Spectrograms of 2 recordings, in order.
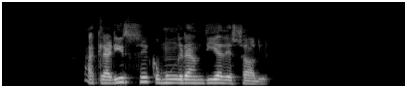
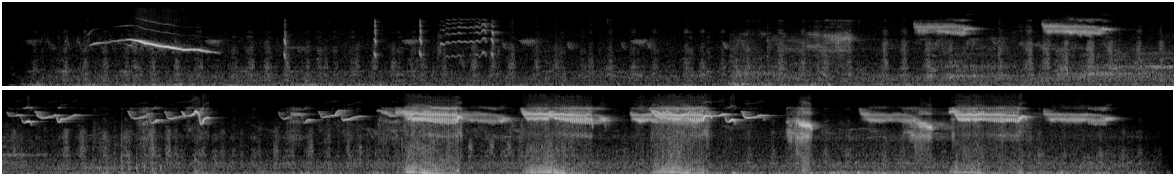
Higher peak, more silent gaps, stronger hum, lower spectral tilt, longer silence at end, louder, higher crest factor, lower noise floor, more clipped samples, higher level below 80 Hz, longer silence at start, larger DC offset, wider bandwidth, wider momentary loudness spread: about the same, -6 dBFS vs -4 dBFS; neither; neither; first, -6.5 dB/octave vs 0.5 dB/octave; first, 1.4 s vs 0.3 s; second, -24 LUFS vs -16 LUFS; about the same, 20 dB vs 18 dB; first, -85 dBFS vs -47 dBFS; neither; second, -74 dBFS vs -42 dBFS; first, 0.85 s vs 0.35 s; neither; second, 9.8 kHz vs 19 kHz; second, 11 LU vs 23 LU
